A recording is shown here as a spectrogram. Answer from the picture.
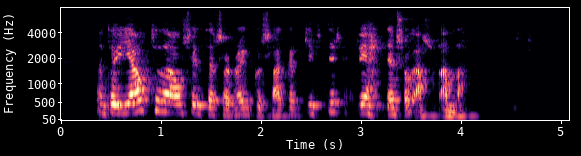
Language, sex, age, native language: Icelandic, female, 40-49, Icelandic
